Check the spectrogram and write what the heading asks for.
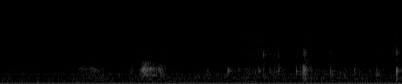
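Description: Near silence, with a few faint rustles and taps of a paper circle and plastic ruler being handled, about a second and a half in and again about three seconds in.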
